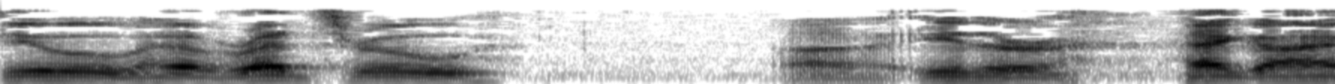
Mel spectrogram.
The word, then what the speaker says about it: Haggai: Sometimes I've said Haggai, but I think proper pronunciation is Haggai.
